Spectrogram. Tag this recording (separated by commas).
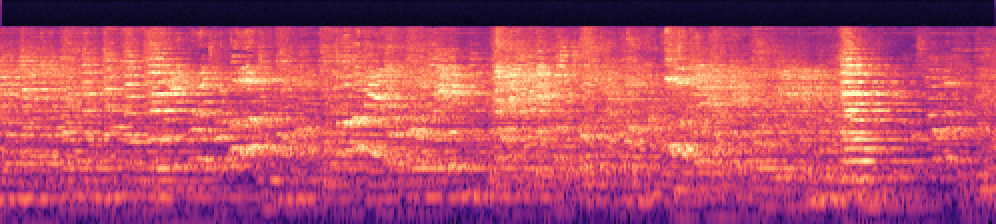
Bowed string instrument, Violin, Cello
